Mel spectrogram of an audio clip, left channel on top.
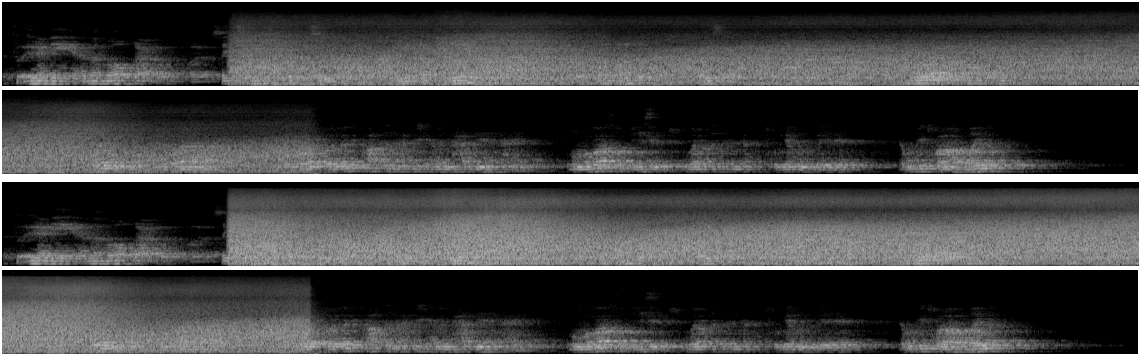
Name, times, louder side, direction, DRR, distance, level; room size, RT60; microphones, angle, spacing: voice 1, 0.1-3.6 3.9-4.7 5.4-7.4 9.0-10.1, left 1 dB, 40° left, -4 dB, 0.7 m, -30 dB
sound 1, 2.2-14.5, right 5 dB, 50° right, 0.3 m, -23 dB
voice 2, 9.1-9.5 12.3-13.6 14.1-16.6 17.0-19.8 20.3-21.3, equal, 20° left, -5 dB, 1.8 m, -29 dB
5.4 x 5.3 x 3.7 m, 1.4 s
head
